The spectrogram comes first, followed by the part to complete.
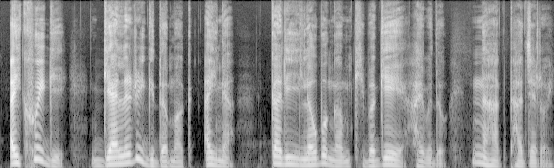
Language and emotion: Manipuri, surprised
